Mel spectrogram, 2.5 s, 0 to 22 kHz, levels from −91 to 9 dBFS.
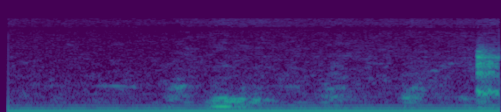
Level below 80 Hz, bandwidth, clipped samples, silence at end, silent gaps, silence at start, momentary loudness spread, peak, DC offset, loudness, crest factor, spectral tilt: -44 dBFS; 11.5 kHz; under 0.1%; 0 s; none; 0.05 s; 10 LU; -20 dBFS; under 0.1%; -44 LUFS; 22 dB; -5.5 dB/octave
